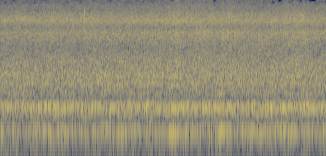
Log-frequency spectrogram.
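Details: Departure of a honey bee swarm with its white-dot-marked queen from a six-frame nucleus hive, recorded on the spot; an intense, uniform buzz with a low steady tone and a hissy upper layer, continuous from start to finish.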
